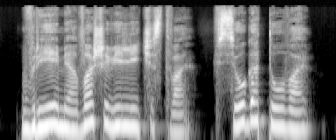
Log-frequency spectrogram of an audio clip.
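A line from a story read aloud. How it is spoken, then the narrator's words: Thin, fawning voice. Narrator (Russian): один из приспешников и тонким заискивающим голоском сказал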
